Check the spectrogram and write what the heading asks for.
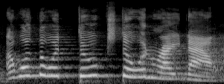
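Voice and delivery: put-on high, slow wistful child voice; daughter. Daughter on the jet ski wondering about the dog, high and slow. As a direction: wonder aloud like a little girl. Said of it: "my daughter's like".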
